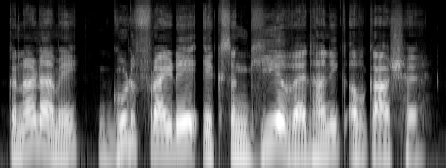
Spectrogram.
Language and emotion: Hindi, neutral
